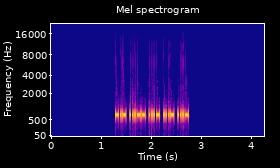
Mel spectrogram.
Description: Morse code, heard as a keyed tone, about 52 wpm, 700 Hz. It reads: K3VVV
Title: USA Call Signs - 5 Characters - 50wpm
